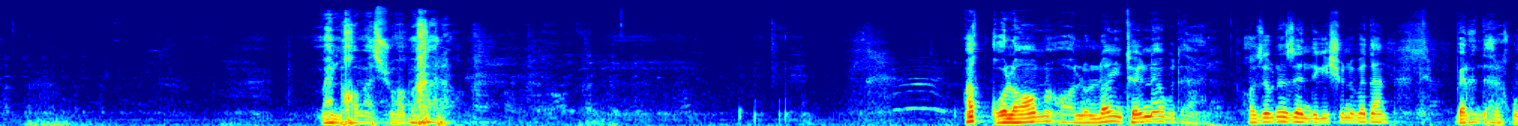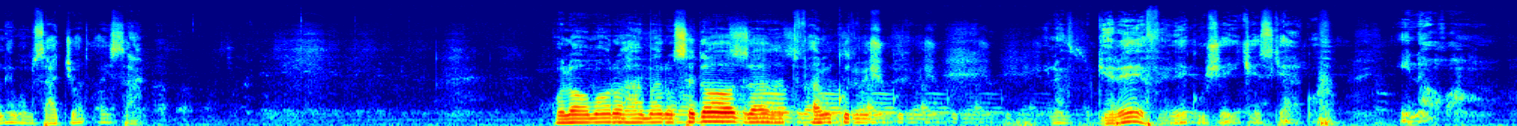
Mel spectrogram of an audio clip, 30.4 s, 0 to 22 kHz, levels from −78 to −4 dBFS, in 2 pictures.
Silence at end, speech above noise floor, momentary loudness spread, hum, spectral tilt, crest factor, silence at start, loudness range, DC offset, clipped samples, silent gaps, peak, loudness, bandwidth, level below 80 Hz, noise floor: 0.45 s; 35 dB; 22 LU; none; -6 dB/octave; 22 dB; 0.3 s; 15 LU; under 0.1%; under 0.1%; none; 0 dBFS; -20 LUFS; 18 kHz; -42 dBFS; -54 dBFS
